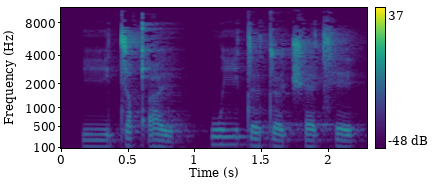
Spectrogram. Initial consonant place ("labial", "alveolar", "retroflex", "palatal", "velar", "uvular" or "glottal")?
alveolar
